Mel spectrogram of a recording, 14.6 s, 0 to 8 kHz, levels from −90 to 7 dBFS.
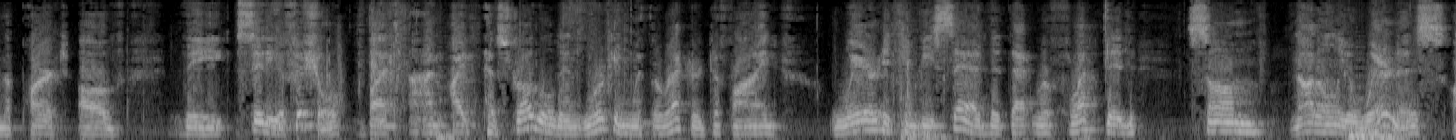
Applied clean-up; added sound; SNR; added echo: none; none; none; none.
